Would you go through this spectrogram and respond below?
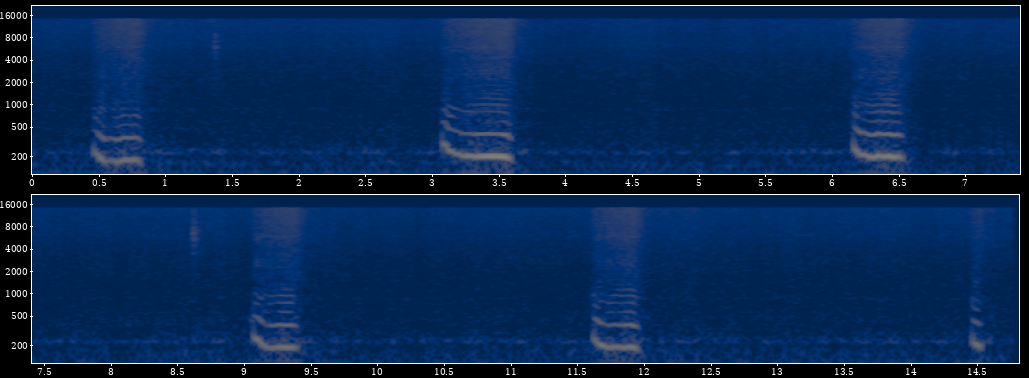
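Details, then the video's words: A sleeping cat snores in a steady rhythm, with short droning, slightly nasal breaths about every three seconds, six in all, each low and tonal. Near-silent background between breaths. "Snoring cat"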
